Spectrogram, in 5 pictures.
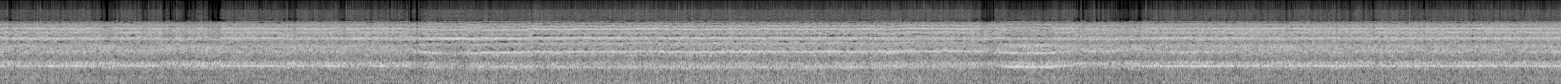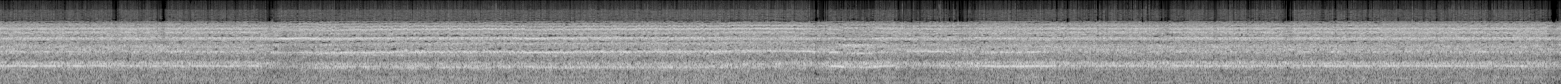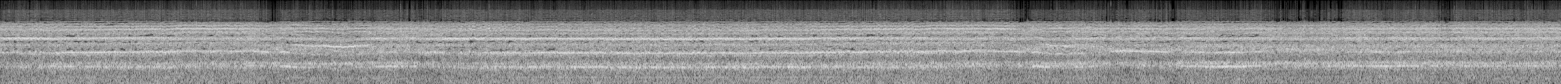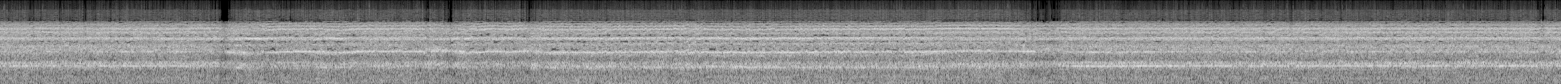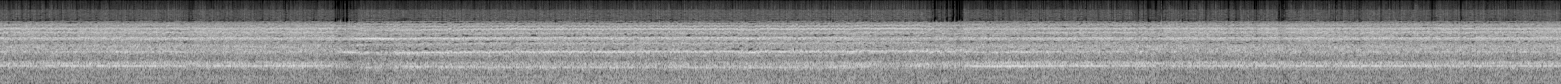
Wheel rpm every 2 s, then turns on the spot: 230, 230, 220, 210, 220, 230, 230, 230, 230, 220, 210, 220, 230, 230, 230, 230, 220, 220, 210, 200, 220, 230, 230, 230, 230, 230, 220, 210, 230, 230, 230, 230, 230, 210, 210, 220, 230, 230, 230.
none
